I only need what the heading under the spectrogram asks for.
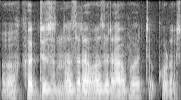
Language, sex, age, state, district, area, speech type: Kashmiri, male, 30-45, Jammu and Kashmir, Baramulla, rural, spontaneous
